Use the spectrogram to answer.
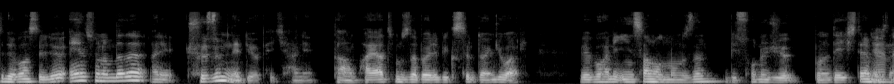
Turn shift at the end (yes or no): no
